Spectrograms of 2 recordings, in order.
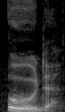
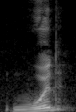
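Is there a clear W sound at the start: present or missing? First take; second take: missing; present. First: The word starts without the W sound. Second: The word starts with a lip-rounded W sound. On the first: The speaker calls it wrong. "the second one is wrong" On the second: The speaker calls it right. "the first one is right"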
